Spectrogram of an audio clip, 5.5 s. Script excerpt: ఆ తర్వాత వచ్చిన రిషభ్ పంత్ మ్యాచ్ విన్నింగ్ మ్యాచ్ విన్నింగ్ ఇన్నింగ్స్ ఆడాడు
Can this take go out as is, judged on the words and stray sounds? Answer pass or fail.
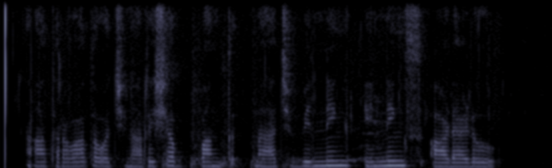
fail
